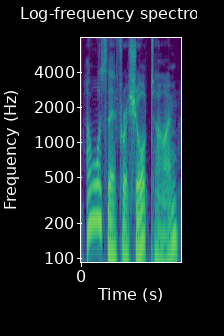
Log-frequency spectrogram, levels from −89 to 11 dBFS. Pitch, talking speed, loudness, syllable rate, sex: 125 Hz, 280 wpm, -16 LUFS, 6.0 syllables/s, male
